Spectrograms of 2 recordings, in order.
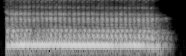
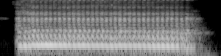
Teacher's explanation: Este som, eu vibro a língua no céu da boca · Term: R bem vibrante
